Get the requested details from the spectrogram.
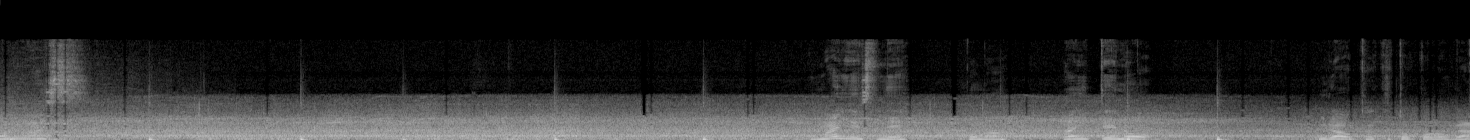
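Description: A crowd cheers steadily in a large stadium.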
